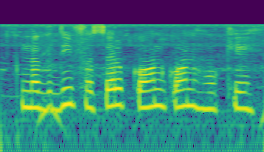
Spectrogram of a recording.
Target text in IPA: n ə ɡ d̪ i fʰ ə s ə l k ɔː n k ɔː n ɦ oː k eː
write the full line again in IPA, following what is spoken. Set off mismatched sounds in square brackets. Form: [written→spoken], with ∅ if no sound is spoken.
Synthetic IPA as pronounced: n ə ɡ d̪ i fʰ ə s ə l k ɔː n k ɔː n ɦ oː [k→kʰ] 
